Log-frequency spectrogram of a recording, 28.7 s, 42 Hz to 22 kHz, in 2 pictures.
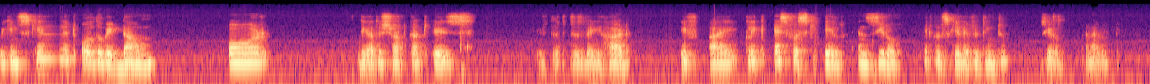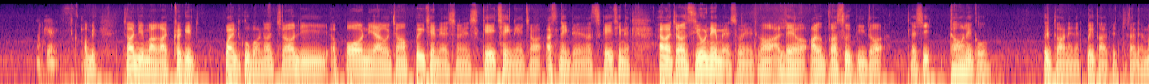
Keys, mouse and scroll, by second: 7.1 s, 16.4-18.0 scroll down 6, 18.0-19.2 scroll up 7, 19.2-19.6 scroll down 2, 19.7 shift+middle click, 20.8 scroll up 1, 23.1-24.2 scroll up 2, 24.2-25.0 scroll up 2.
